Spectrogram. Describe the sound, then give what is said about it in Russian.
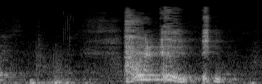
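A man who has been talking a lot clears his throat and stifles a cough, with a rough, raspy burst and a shorter second one after it. “Я чуть не закашлялся. Много говорил еще сегодня.”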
